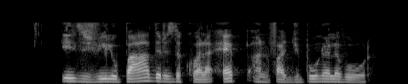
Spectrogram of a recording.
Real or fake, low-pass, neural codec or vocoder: real; 7.2 kHz; none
